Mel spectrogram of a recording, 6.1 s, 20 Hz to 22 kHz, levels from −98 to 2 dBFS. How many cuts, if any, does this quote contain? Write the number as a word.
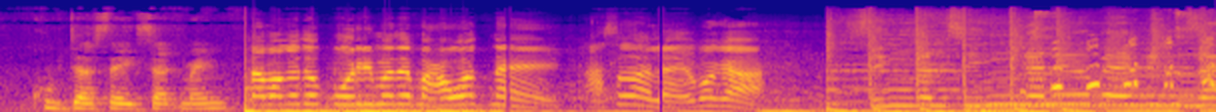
one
